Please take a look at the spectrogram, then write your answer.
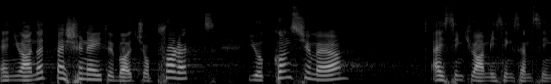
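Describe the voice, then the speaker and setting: Speaking with a French accent, a woman uses a fairly high pitch and lively intonation. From France. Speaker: business executive. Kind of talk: keynote speech.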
